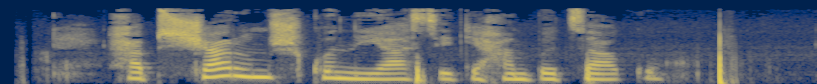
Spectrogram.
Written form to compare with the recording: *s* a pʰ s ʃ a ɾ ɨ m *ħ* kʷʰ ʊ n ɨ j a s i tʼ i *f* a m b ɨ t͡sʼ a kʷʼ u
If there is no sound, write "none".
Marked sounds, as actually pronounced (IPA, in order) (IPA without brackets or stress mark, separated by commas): ħ, ʂ, ħ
